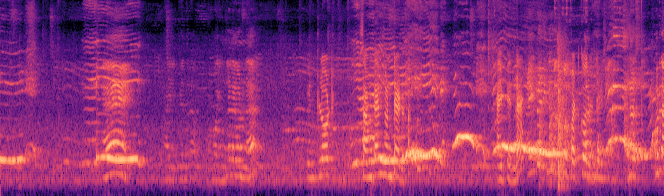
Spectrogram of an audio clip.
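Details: Young boy crying during a blood test: bursts of sobbing wails while adults talk soothingly nearby, distressed crying during the blood draw.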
